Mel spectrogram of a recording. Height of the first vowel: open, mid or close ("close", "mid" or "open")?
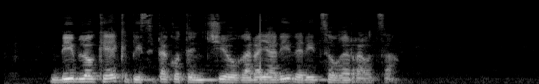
close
